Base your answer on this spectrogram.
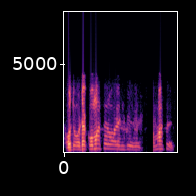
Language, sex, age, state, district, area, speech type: Bengali, male, 18-30, West Bengal, Uttar Dinajpur, rural, conversation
